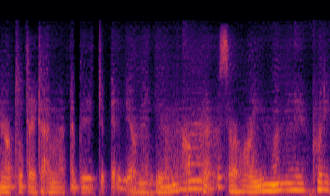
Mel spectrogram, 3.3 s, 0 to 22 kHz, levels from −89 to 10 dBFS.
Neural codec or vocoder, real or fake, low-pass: codec, 44.1 kHz, 0.9 kbps, DAC; fake; 14.4 kHz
